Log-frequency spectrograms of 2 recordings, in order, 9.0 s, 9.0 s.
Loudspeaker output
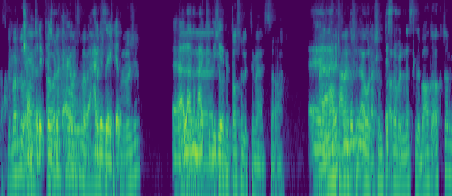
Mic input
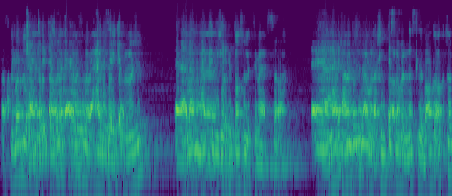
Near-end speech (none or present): none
